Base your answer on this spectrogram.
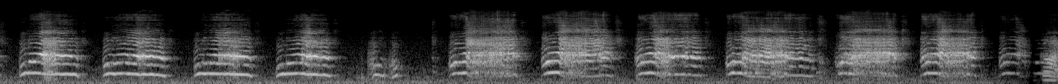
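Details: Newborn boy in hospital after birth, bilirubin noted high at 9.5: rhythmic crying, about eleven strong cries with brief breaths between them, in a quiet room; newborn cry.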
